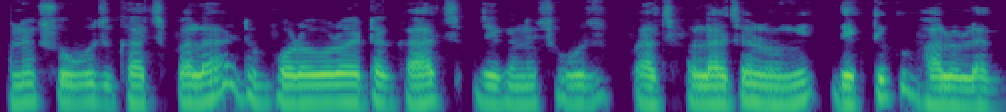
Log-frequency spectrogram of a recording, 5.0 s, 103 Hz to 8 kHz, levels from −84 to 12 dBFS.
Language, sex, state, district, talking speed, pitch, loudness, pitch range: Bengali, male, West Bengal, North 24 Parganas, 205 wpm, 150 Hz, -18 LUFS, 145-155 Hz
